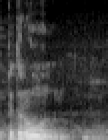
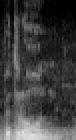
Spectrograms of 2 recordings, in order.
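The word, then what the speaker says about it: पितॄन्: Should not say Pitrun. Thru becomes long. Pitrun.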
